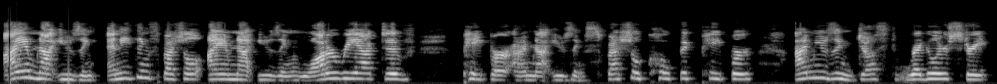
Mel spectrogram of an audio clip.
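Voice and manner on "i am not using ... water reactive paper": ordinary talk, nothing marked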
